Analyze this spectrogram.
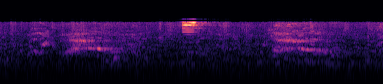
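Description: Men talk in low voices nearby.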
